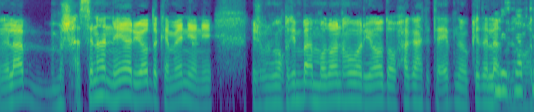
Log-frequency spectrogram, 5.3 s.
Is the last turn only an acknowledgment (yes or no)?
no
